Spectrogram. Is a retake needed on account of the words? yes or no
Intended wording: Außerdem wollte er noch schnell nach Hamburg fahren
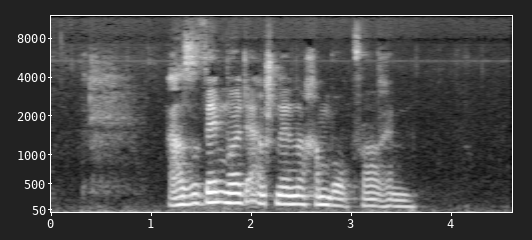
yes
